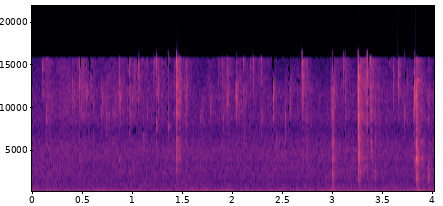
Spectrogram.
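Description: A spoon scrapes and taps against a plastic tub while stirring.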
